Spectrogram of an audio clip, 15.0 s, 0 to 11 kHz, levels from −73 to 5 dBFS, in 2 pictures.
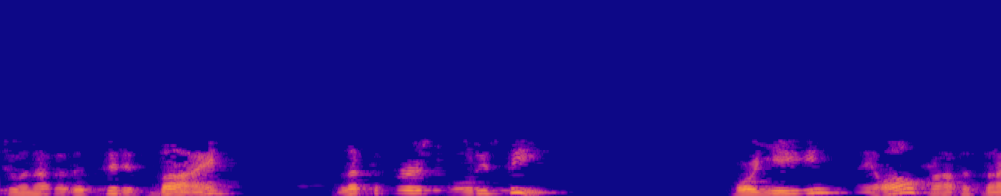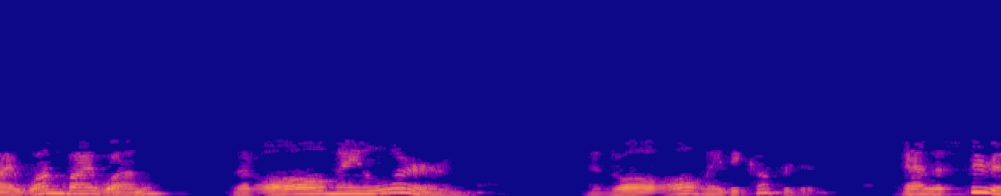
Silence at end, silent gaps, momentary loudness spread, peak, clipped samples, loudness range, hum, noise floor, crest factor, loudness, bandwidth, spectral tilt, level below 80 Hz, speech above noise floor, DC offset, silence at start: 0 s; 1.89-2.18 s, 4.33-5.40 s, 8.97-9.15 s, 11.39-11.81 s, 13.82-13.93 s, 14.12-14.16 s; 13 LU; -6 dBFS; under 0.1%; 5 LU; none; under -90 dBFS; 18 dB; -23 LUFS; 3.3 kHz; -13 dB/octave; -62 dBFS; over 67 dB; under 0.1%; 0 s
